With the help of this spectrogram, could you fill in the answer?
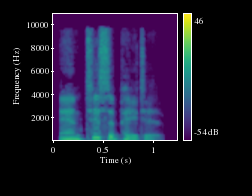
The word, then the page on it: anticipative: British English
